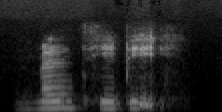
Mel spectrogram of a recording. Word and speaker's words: Menty-B: M-E-N-T-Y dash B. – Menti B.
